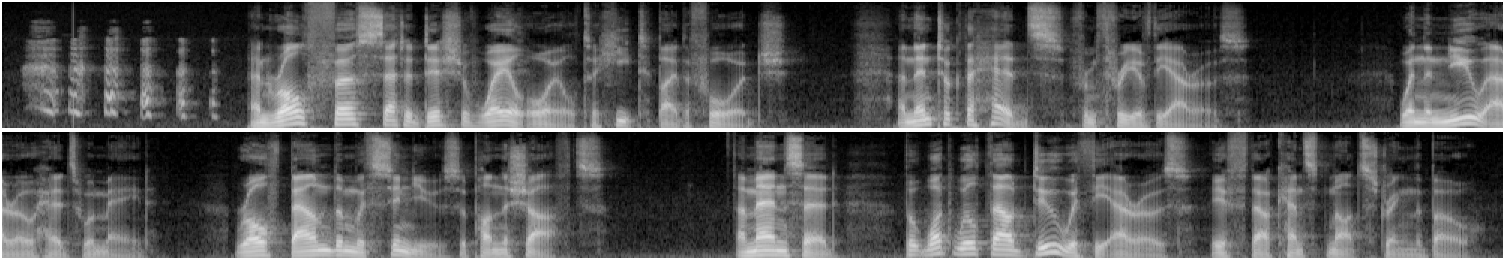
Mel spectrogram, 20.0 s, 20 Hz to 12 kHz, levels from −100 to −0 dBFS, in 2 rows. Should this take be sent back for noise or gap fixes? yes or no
yes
